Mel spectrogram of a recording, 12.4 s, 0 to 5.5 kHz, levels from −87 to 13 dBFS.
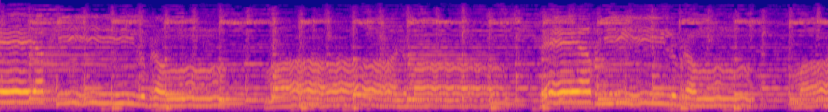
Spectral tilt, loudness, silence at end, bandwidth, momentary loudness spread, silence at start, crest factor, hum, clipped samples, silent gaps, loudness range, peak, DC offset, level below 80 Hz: -10 dB/octave; -16 LUFS; 0 s; 4.9 kHz; 13 LU; 0 s; 14 dB; none; under 0.1%; none; 5 LU; 0 dBFS; under 0.1%; -58 dBFS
